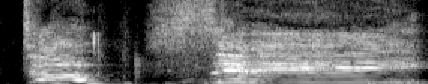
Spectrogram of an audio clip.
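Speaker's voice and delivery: very high cheer with 'City' stretched out. Impersonating a player close to the microphone after a win: Fred Warner impression. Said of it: "I'm gonna do my best Fred Warner impersonation".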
